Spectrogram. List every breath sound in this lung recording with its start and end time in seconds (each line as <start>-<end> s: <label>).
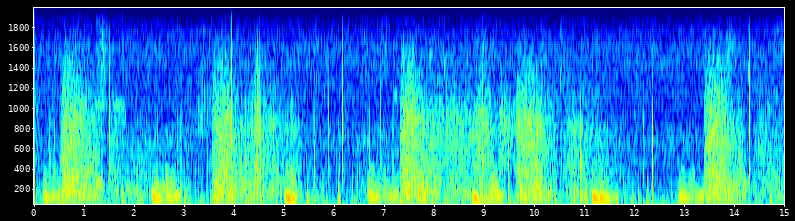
0.00-0.58 s: wheeze
0.00-1.37 s: inhalation
1.39-2.98 s: exhalation
1.71-2.98 s: wheeze
3.51-4.54 s: inhalation
4.50-5.54 s: exhalation
4.68-5.26 s: wheeze
6.64-7.36 s: wheeze
7.32-8.13 s: inhalation
8.19-9.58 s: exhalation
8.45-9.50 s: wheeze
9.64-10.51 s: inhalation
10.57-11.76 s: exhalation
10.89-11.76 s: wheeze
12.87-13.59 s: wheeze
13.45-14.36 s: inhalation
